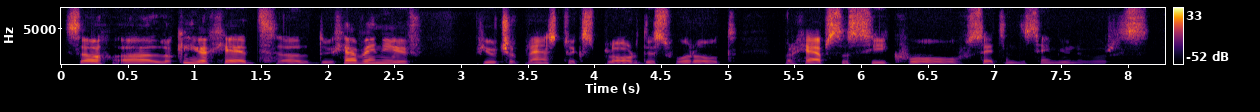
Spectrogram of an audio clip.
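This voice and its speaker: A man's voice: mid-range voice, moderate pace, a bit bright, no room sound. A man co-hosting a podcast, asking questions casually with fillers. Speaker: podcast co-host. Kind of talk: podcast interview.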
